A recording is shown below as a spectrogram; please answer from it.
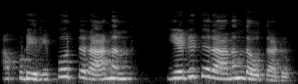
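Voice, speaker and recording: Earnest young male reporter for an audio novel, eager and lively, as a woman narrator puts him on. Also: high-pitched, brisk, voice pushed up.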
